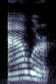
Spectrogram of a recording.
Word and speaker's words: hours: คะ คำ นี้ เป็น ขึ้น ต้น ด้วย ตัว h แต่ ไม่ ออก เสียง ตัว h นะ คะ ออก เสียง เป็น hours นะ คะ 3 ชมง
